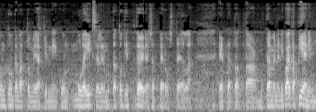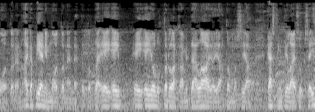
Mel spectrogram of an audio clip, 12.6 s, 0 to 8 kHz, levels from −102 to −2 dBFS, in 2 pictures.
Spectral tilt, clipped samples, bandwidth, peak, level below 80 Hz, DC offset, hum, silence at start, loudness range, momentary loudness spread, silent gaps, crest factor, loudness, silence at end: -6.5 dB/octave; under 0.1%; 8 kHz; -2 dBFS; -44 dBFS; under 0.1%; none; 0 s; 2 LU; 10 LU; none; 18 dB; -20 LUFS; 0 s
